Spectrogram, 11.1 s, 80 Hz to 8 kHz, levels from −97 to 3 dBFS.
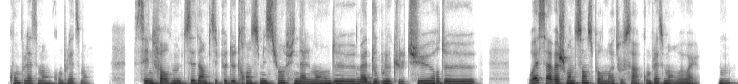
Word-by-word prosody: Complètement, 210 -3 -4
complètement. 195 -1 -9 0.7
C'est 205 - -2
une 195 -1 +4
forme, 200 0 +1
tu 195 - -7
sais, 220 +2 +1
d'un 205 -3 +2
petit 195 +1 -6
peu 195 +2 -4
de 195 -1 -1
transmission, 195 +1 +1
finalement, 190 -1 0
de 185 -3 +2
ma 170 -1 +3
double 185 +2 0
culture 200 +3 0
de 180 -1 0 0.8
ouais 215 - +5
ça 220 -1 +3
a - - +6
vachement 185 +2 +5
de 200 - +1
sens 210 +1 +3
pour 190 -2 -1
moi, 180 0 -2
tout 180 0 -9
ça, 170 - -3
complètement, 195 +1 -1
ouais, 190 - -1
ouais. 195 +3 -2 0.3
Mmh. 195 -1 -3
195 Hz, 175 wpm, -23 LUFS, 185-205 Hz, 0.8 s, a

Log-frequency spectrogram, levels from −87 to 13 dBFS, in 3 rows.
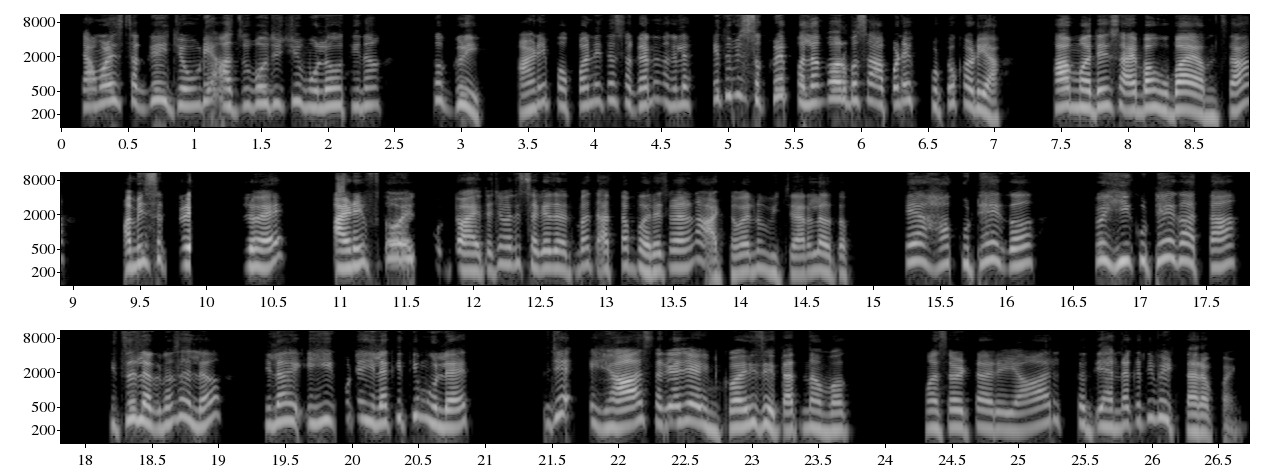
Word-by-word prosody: त्यामुळे 310 +5 +2
सगळी 330 +2 -2
जेवढी 285 +2 -2
आजू-बाजूची 295 +4 -2
मुलं 265 -2 -1
होती 280 -1 -3
ना, 285 +1 -4 0.4
सगळी 285 - -1 0.3
आणि 240 +8 +1
पप्पानी 290 +3 -3
त्या 345 +1 -7
सगळ्यांना 295 +2 -2
सांगितलं, 300 -2 -4 0.2
"हे 375 - -5
तुम्ही 420 0 -4
सगळे 375 +2 -1
पलंगावर 320 +4 +4
बसा, 340 -1 -2
आपण 300 +2 0
एक 340 - -2
फोटो 290 +3 -6
काढूया." 255 - +2 0.4
हा 270 - +9
मधे 265 +1 +4
साहेबा 245 -1 +5
उभा 235 +1 +5
आहे 235 - +8
आमचा 205 - 0 0.5
,आम्ही 260 +5 +4
सगळे 270 -4 +2
बसलोय 250 +1 +1 0.5
आणि 250 +3 +9 0.2
तो 320 0 +3
एक 325 +2 +3
फोटो 230 -3 -1
आहे 215 -1 +5
त्याच्यामध्ये 275 +6 -5
सगळेजण 235 -2 0
आहेत. 220 - -3
मग 255 0 -5
आता 230 +3 -2
बऱ्याच 210 -2 0
वेळेला 240 0 +2
ना, - - -5
आठवून 200 +7 -1
विचारायला 190 +2 -2
होतं, 190 -1 -3 0.5
"हे 310 - +2
हा 275 -2 -3
कुठे 295 +4 -1
ग? 265 +3 +2 0.5
ही 305 -1 +4
कुठे 325 +3 -1
ग 320 - -5
आता? 255 -4 0 0.5
हिचं 295 +7 0
लग्न 255 -4 +3
झालं? 300 -2 -1 0.4
हिला 275 +4 +1 0.2
ही 275 +3 0
कुठे? 315 0 -9
हिला 265 -2 +2
किती 345 +2 -5
मुलं 255 -9 +1
आहेत?" 230 +4 +2 0.6
म्हणजे 350 +8 -2 0.2
ह्या 225 +3 +7
सगळ्या 260 0 +1
ज्या 285 0 +3
इन्क्वायरीज 225 +3 +1
येतात 200 -3 +1
ना 220 -1 -1
मग, 200 0 -2 0.6
मग 220 - -2
असं 215 +1 -4
वाटत 225 -1 -1
अरे 210 -2 -2
यार, 225 +8 -4 0.2
कधी 240 -2 -4
ह्यांना 235 +1 -2
कधी 320 +4 -8
भेटणार 280 - -1
आपण. 175 -2 -4
265 Hz, 185 wpm, -24 LUFS, 230-305 Hz, 0.6 s, हा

